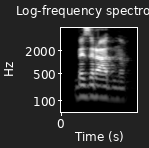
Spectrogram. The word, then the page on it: безрадно: bezradno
